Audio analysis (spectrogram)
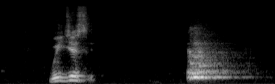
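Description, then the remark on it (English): A dog barks twice, two full, throaty woofs a little over a second apart, moderately loud, with quiet in between and no talking over them. “Gonna get heckled by a dog”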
